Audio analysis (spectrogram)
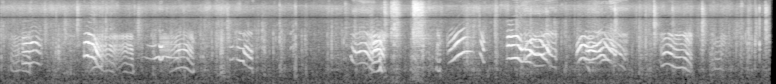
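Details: Bichon Frisé puppies in their litter whimpering and yipping, bright upward-sweeping squeaks in irregular clusters, several pups overlapping at times, with brief quieter gaps between bursts.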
